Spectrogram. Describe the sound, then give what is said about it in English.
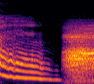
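A loud, wordless wailing howl, presented as the voice of the yawning maw at the opening of the Ginnungagap, slides steadily downward in pitch, then breaks off into a harsh, breathy roaring rush that fills the last moments. “And I want you to just, I want to take a moment of silence here so we can hear the wordless voice, the scream, the howl.”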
